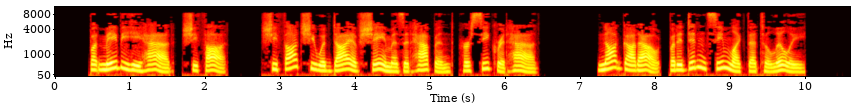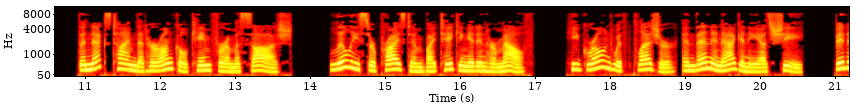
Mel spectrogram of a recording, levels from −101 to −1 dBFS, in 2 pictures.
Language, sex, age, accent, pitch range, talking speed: English, female, 40-59, American, 165-230 Hz, 170 wpm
